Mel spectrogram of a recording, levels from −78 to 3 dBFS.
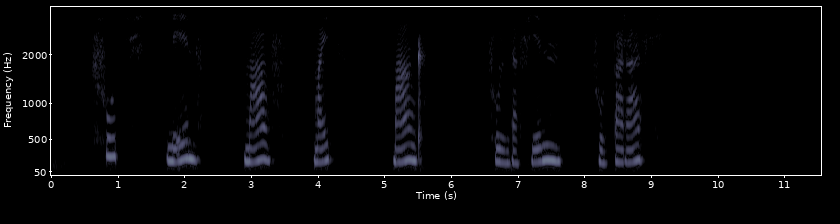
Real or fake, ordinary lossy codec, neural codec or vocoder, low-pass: real; MP3, 24 kbps; none; 3.6 kHz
